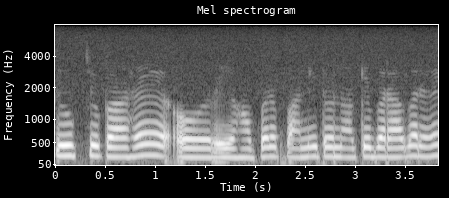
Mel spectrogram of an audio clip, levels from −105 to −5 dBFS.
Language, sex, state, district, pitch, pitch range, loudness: Hindi, female, Delhi, New Delhi, 205 Hz, 195-220 Hz, -15 LUFS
